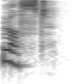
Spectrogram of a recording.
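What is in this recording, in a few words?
"lost", British English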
